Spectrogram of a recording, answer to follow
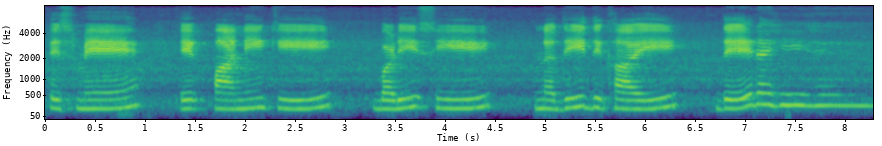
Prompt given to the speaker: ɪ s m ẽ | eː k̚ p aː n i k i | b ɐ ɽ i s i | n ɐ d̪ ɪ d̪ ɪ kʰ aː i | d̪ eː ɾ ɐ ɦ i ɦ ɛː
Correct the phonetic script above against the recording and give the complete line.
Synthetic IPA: ɪ s m ẽ | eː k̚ p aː n i k i | b ɐ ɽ i s i | n ɐ d̪ i d̪ ɪ kʰ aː i | d̪ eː ɾ ɐ ɦ i ɦ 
